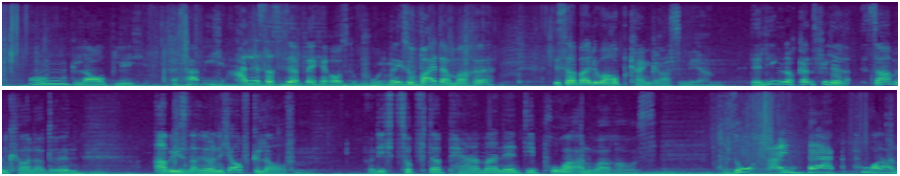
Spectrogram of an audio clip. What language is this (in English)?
German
